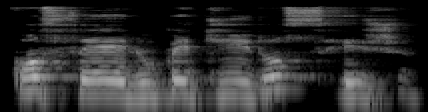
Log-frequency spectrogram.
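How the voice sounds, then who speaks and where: A woman's voice: medium pitch, normal speed. A woman teaching a grammar lesson online, in a chatty, explanatory way that keeps checking in with her students. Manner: chatty, explanatory, often adding "né?" and "tá, gente?". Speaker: Portuguese teacher.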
